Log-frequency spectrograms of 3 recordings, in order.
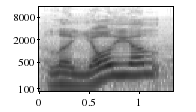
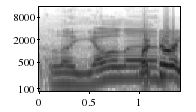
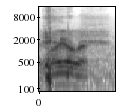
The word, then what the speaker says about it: Loyola: but Loyola? Wait, I'm totally screwing that up. Loyola. – You got Paramount. – It. Yeah, Loyola.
